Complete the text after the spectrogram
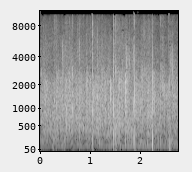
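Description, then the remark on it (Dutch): An audience applauds steadily, a dense wash of clapping with a few sharper individual claps standing out, moderately loud and without any talking over it. “Why don't we give one more hand to Laten we nog een applaus geven aan”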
